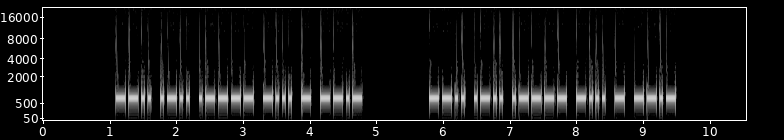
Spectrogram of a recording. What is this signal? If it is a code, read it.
Morse code, heard as a keyed tone, about 25 wpm, 700 Hz. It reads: ZL1BTQ ZL1BTQ
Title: DXCC-100 Call Signs - 6 Characters - Repeated 2x - 25wpm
